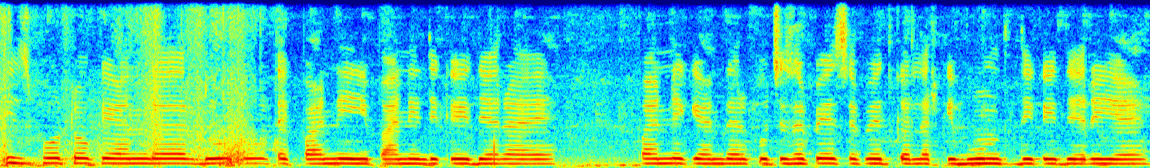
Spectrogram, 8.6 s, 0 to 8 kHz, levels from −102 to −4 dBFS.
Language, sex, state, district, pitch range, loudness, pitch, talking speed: Hindi, female, Rajasthan, Bikaner, 220-230 Hz, -14 LUFS, 225 Hz, 175 wpm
